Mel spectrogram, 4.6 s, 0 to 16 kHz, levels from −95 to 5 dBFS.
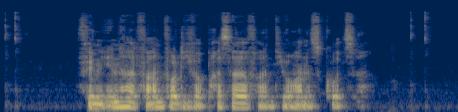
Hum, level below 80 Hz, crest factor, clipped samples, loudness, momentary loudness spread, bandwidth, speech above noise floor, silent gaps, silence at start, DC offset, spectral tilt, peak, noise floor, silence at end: none; -54 dBFS; 20 dB; under 0.1%; -25 LUFS; 10 LU; 10.5 kHz; 48 dB; none; 0.8 s; under 0.1%; -7.5 dB/octave; -6 dBFS; -72 dBFS; 0.95 s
